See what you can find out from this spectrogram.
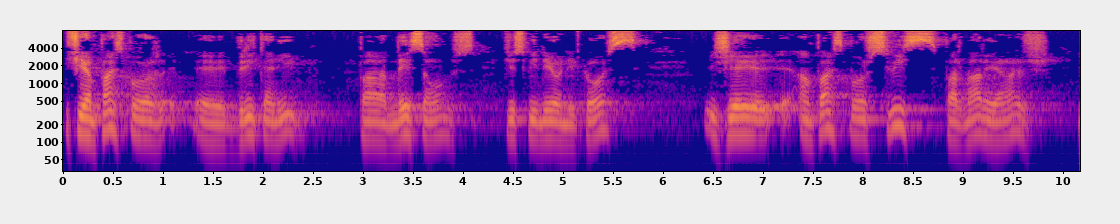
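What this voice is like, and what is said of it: French spoken with foreign accent. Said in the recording (French): “Je parle accent, mais ça ne fait rien.”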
